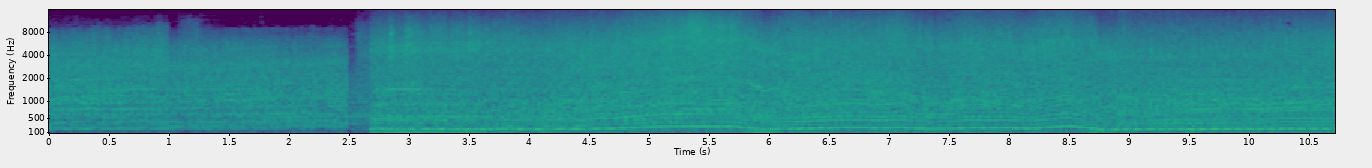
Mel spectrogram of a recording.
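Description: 1950s Formula 1 race cars lapping Bridgehampton in an AI racing game: a loud, steady engine drone holding a sustained pitch, dipping briefly on gear changes, with no talk.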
